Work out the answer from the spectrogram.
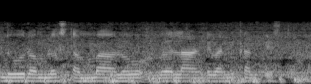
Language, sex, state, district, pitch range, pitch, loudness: Telugu, female, Andhra Pradesh, Krishna, 150-160 Hz, 150 Hz, -19 LUFS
